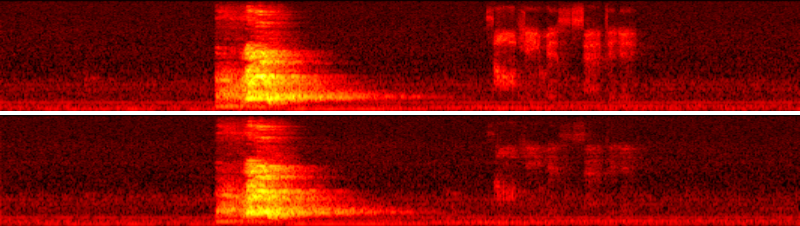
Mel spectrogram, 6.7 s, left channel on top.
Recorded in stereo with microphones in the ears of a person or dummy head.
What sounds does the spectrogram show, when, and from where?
1.8 s a dog barking: 50° left (ahead or behind), 5 m
4.0 s whispering: 70° left (ahead or behind), 0.7 m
